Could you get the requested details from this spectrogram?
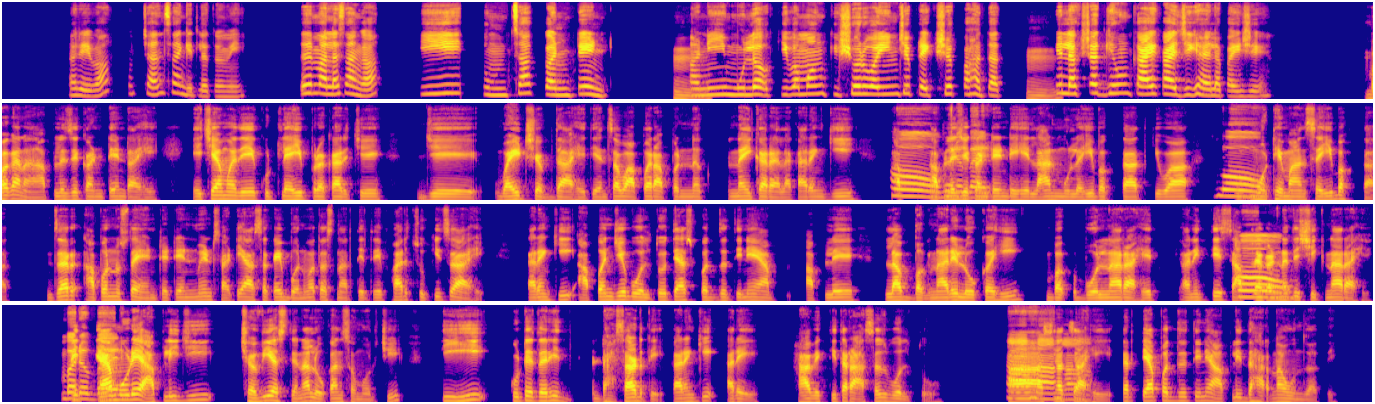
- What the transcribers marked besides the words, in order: tapping
- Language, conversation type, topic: Marathi, podcast, इन्फ्लुएन्सर्सकडे त्यांच्या कंटेंटबाबत कितपत जबाबदारी असावी असं तुम्हाला वाटतं?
